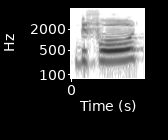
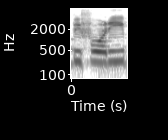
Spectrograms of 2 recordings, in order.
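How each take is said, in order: First: The word ends on the r sound. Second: The word ends with an extra ee vowel. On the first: The speaker calls it right. "बल्कि" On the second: The speaker calls it wrong. "ऐसे नहीं पढ़ेंगे"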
